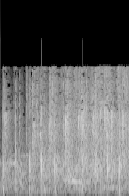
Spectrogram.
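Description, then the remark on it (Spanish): A crowd breaks into steady applause for two newlywed couples married a year or less, a dense wash of overlapping claps with a few sharper individual slaps standing out, sustained at moderate loudness throughout. “Un aplauso para ellos.”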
